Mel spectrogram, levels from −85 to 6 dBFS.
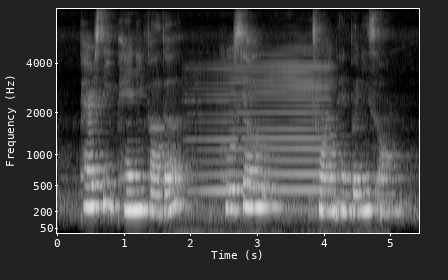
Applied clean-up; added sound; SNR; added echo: none; Bowed string instrument; 15 dB; reverberation time 0.7 s.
